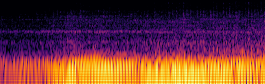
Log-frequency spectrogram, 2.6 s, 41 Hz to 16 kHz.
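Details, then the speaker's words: K20 engine swap on its first runs, with a makeshift exhaust and an O2 sensor bung left unplugged and open. Revs up with a loud, raw exhaust blat and a rough puffing edge under the note. Exhaust leak from the open sensor hole. "Oh, that is the exhaust leak. There's a hole. Oh, I forgot there's a hole right there."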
